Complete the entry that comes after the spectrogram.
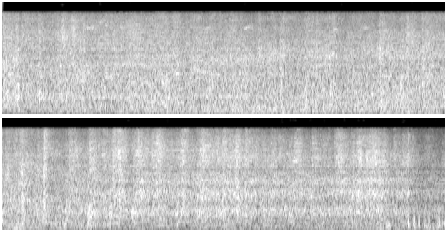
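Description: Double-stack intermodal freight cars rolling past at close range: steel wheels rumbling on the rails with clickety-clack, clicking over the rail joints as the last cars go by, fading slightly near the end as the train clears.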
